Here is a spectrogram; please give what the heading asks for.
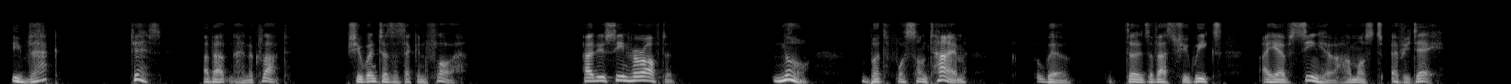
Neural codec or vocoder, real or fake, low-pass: codec, 24 kHz, 0.9 kbps, WavTokenizer, medium speech release version 1; fake; 7.2 kHz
